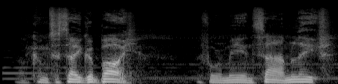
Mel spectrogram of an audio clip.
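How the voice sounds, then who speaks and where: A man's voice: fairly low pitch, fairly even intonation, a little slow, darkish tone, soft background music. A man playing an earnest, brave young medieval adventurer in a game, plain-spoken and reassuring. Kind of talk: dramatic game cutscene acting.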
